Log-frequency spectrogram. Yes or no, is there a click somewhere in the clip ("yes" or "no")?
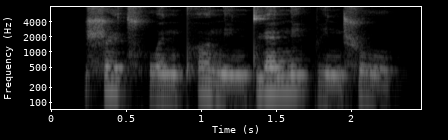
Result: no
